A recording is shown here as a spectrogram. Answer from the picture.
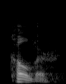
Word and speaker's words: Kohler: witness I bet likes to have her name pronounced correctly so colder colder okay you are recognized for five minutes Thank You chairman wicker ranking member Cantwell and members of the committee my name is Dion Kohler and I'm a professor of law and the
